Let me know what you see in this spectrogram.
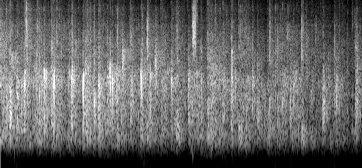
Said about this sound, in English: Give him praise. Go ahead. Clap your hands for him. He's worthy. He's so worthy.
